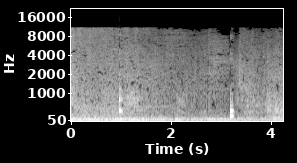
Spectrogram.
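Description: Short sharp impacts ring out.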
